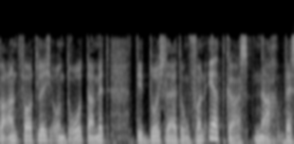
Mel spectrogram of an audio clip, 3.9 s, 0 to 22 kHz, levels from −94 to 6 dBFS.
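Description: Nothing goes wrong in this bit of speech; it's simply coming over a Bluetooth headset link using the mSBC codec, with the light grain and band-limited top end that path brings and nothing beyond that to point at.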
